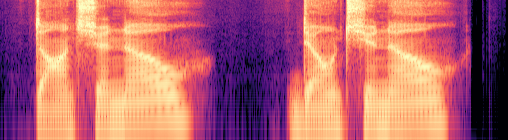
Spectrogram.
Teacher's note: When don't ends with T and you starts with J, they blend. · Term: blending pattern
